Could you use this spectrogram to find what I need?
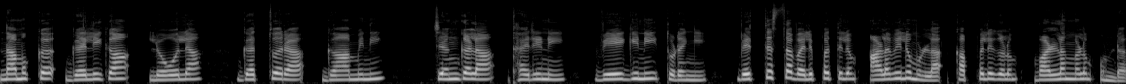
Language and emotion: Malayalam, neutral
